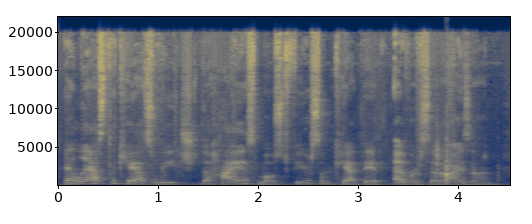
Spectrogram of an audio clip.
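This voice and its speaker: A woman teacher reading a children's story aloud with expressive narration. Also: mid-range voice, moderate pace, reverberant, background noise.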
